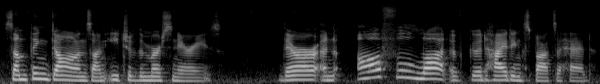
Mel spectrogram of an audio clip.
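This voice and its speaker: A woman narrating a fantasy radio drama with lively storytelling. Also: medium pitch, normal speed, a little hiss or hum.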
